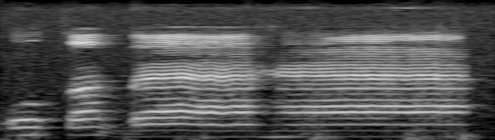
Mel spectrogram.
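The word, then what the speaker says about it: عقباها: Wala yakhafu uqbaha. Huruf qaf ini qalqalah, jadi mantul. Uqbaha.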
